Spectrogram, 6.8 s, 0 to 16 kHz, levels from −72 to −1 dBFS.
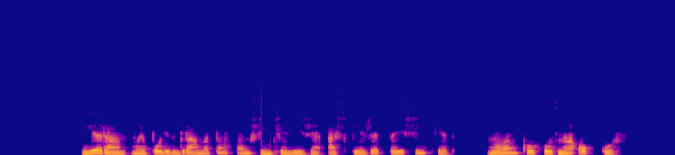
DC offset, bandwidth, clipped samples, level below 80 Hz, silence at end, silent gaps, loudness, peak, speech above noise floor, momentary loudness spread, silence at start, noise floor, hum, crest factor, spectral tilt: under 0.1%; 3.9 kHz; under 0.1%; -60 dBFS; 0.6 s; 4.81-4.85 s; -19 LUFS; -2 dBFS; 69 dB; 10 LU; 0.8 s; -87 dBFS; none; 18 dB; -11 dB/octave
